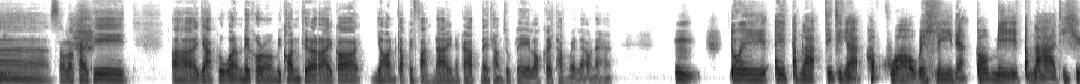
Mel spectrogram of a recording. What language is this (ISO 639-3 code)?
tha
